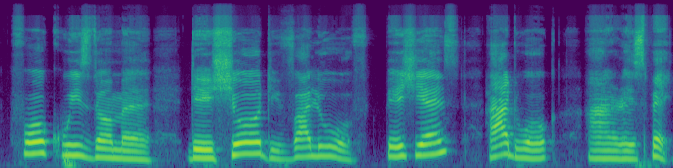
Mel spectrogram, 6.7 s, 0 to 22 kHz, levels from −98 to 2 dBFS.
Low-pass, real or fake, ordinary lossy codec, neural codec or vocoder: 19.8 kHz; real; none; none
